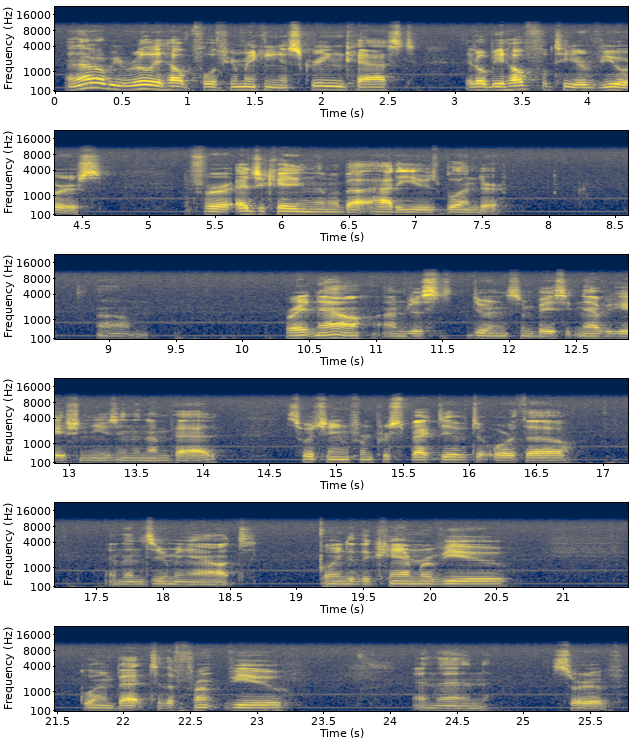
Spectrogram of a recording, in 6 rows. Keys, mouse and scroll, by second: 1.0 KP_Add, 1.2 KP_Add, 1.4 KP_Add, 1.6 KP_Add, 1.8 KP_Add, 2.1 KP_Add, 2.2 KP_Add, 2.4 KP_Add, 2.6 KP_Add, 2.8 KP_Add, 3.0 KP_Add, 3.2 KP_Add, 3.4 KP_Add, 9.5-13.6 typing, 14.9 KP_5, 16.8 KP_Subtract, 17.0 KP_Subtract, 17.4 KP_Subtract, 17.6 KP_Subtract, 19.2 KP_0, 22.5 KP_1.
